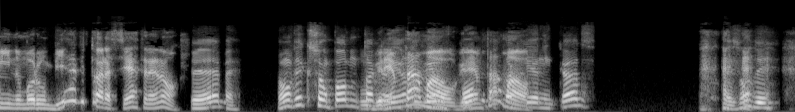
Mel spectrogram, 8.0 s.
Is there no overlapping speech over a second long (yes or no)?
no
